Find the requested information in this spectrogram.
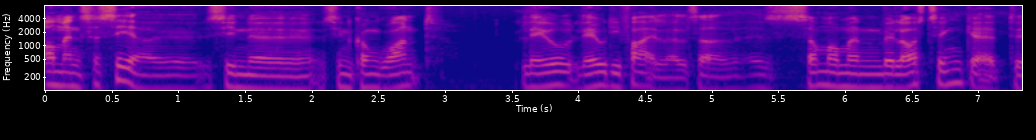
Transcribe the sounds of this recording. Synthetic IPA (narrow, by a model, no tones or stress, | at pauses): ɒ̽mænsɒ̽se̝ɐ̰sinsinkʰɒ̽ŋkʰuʁɑ̈n̰d̥ | lɛːʊlɛːʊəd̥ifɑ̈ɪ̰læl̰sɒsɒ̽mɒ̽mænʋelɒ̽sə̥t͡sʰeŋɡ̥əæd̥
